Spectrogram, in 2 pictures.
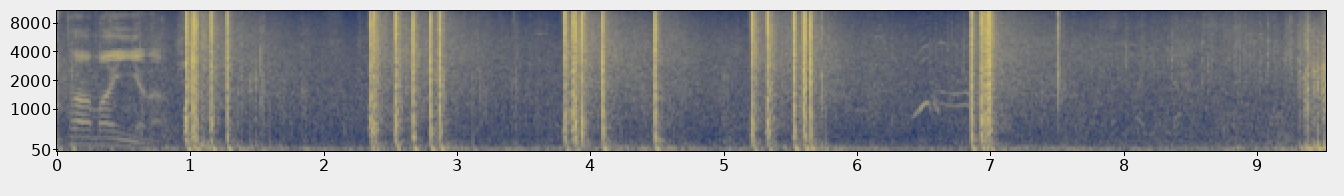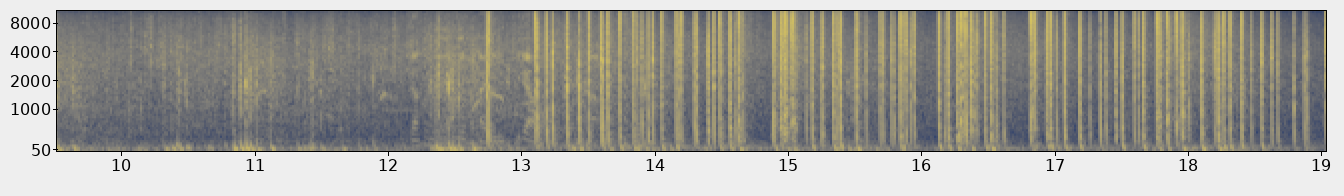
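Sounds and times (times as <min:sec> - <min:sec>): deep firework booms with crackling: 0:00.0 - 0:19.0
firework bangs: 0:00.0 - 0:19.0.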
